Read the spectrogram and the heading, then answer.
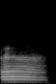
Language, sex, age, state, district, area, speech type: Punjabi, male, 60+, Punjab, Fazilka, rural, conversation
